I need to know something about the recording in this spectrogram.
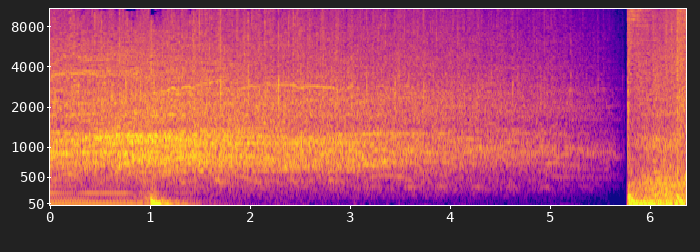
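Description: Studio audience applauding and cheering at the end of a song. The applause fades out, with a low thump about a second in. Just before the end, loud theme music cuts in abruptly.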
